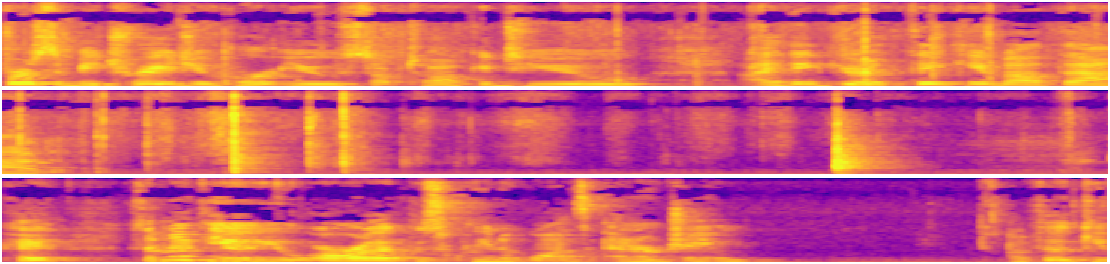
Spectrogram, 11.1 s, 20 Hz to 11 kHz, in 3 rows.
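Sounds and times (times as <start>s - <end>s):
person speaking: 0.0s - 4.0s
card tapped on table: 6.4s - 6.7s.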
